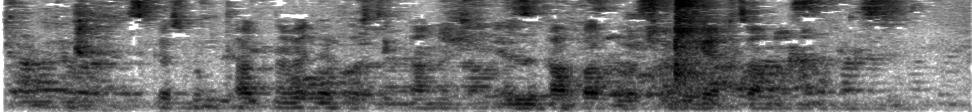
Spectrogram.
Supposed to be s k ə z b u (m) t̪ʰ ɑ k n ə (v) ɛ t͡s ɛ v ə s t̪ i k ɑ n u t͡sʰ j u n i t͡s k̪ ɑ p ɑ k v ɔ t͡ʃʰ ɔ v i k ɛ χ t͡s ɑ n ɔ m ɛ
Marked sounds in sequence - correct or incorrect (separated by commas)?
correct, correct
